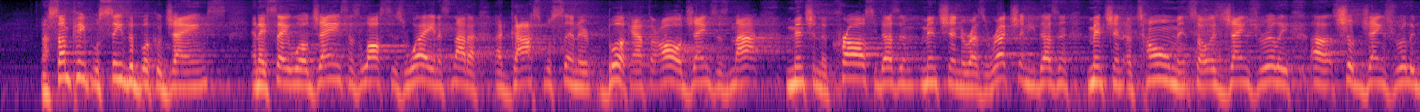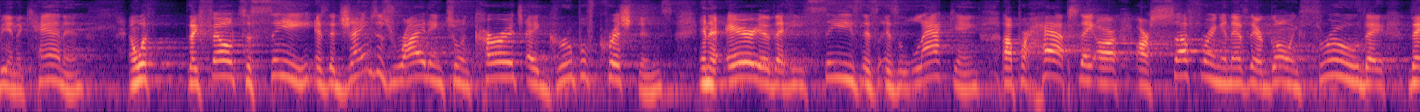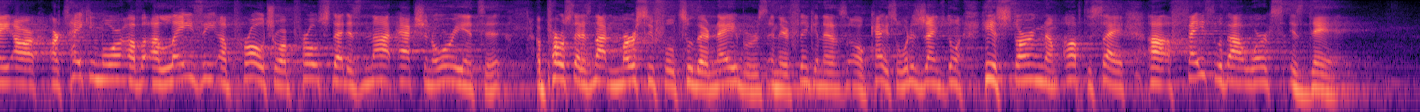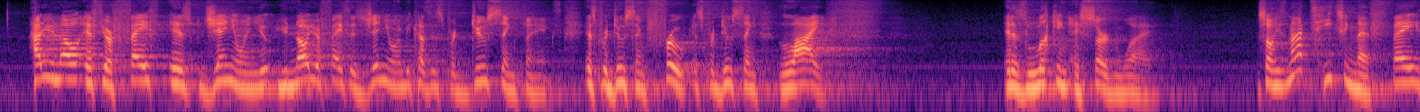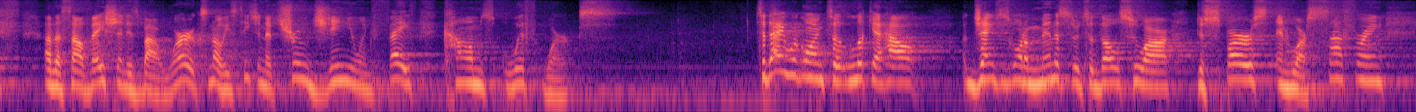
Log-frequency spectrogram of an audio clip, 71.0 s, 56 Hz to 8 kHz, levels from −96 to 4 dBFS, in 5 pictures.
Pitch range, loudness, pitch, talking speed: 170-215 Hz, -21 LUFS, 195 Hz, 180 wpm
